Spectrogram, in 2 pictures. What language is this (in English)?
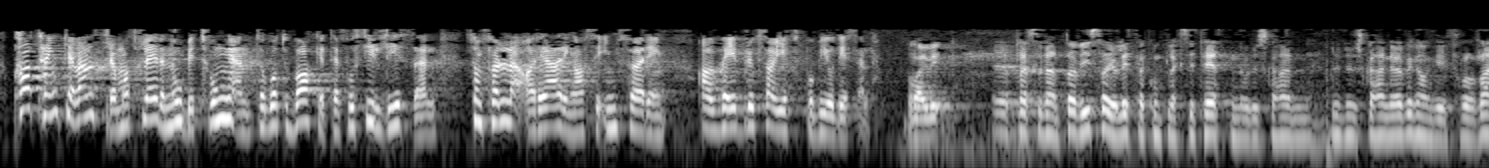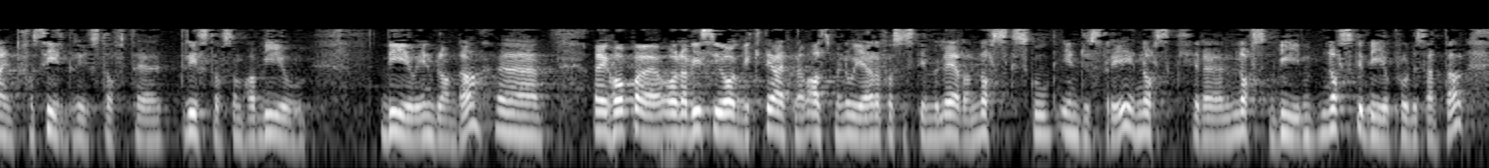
Norwegian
